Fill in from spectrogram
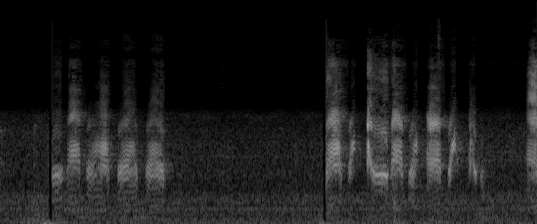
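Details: Talking parrot with two bursts of chattering, speech-like syllables, a short run of four or five, a pause, then a longer, faster run, over a low hum.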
